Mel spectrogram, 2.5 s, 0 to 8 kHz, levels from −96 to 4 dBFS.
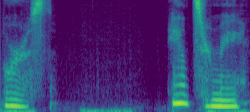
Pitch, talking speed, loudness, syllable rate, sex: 180 Hz, 70 wpm, -19 LUFS, 4.0 syllables/s, female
